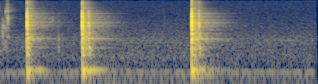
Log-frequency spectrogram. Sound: hammering

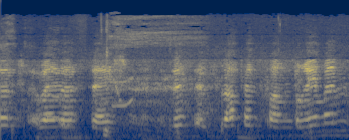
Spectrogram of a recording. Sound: laughter

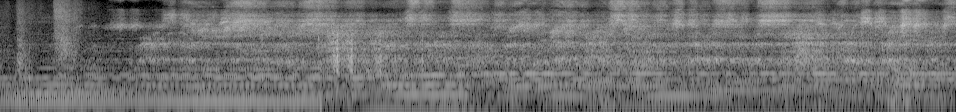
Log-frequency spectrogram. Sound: ghostly whispering

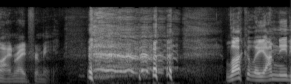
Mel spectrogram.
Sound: laughs

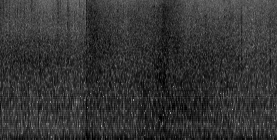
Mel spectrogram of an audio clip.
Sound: explodes

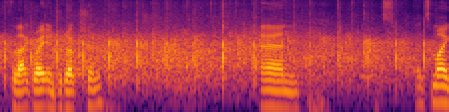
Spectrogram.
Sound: audience applauding

